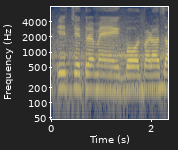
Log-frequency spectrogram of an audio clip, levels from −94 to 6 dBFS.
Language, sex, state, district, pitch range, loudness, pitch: Hindi, male, Chhattisgarh, Raipur, 175-190 Hz, -14 LUFS, 180 Hz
